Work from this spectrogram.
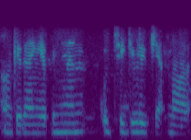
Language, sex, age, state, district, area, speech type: Malayalam, female, 18-30, Kerala, Thrissur, rural, conversation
